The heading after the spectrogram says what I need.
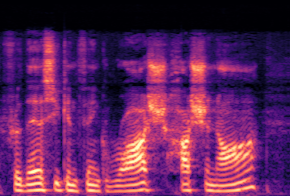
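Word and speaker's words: ראש השנה: For this, you can think Rosh Hashanah. Modern Hebrew says Rosh Hashanah. But again, biblical Hebrew accented the final syllable.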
